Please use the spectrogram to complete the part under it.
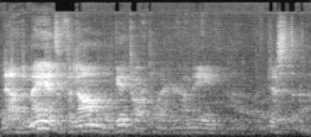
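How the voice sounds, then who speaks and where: A man's voice: fairly low pitch, fairly quick. A man with a Tennessee accent interviewing a musician, asking long, chatty, wandering questions. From small town in Tennessee. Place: outdoor festival grounds. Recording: echoey and distant, faint noise.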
